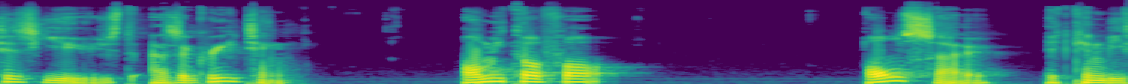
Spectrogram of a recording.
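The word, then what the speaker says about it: 阿弥陀佛: Ami Tofo, the Chinese pronunciation of Amitabha Buddha has become a common expression among Buddhists and non-Buddhists alike. Sometimes it is used as a greeting. Omitofo.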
